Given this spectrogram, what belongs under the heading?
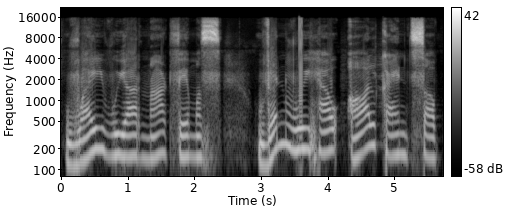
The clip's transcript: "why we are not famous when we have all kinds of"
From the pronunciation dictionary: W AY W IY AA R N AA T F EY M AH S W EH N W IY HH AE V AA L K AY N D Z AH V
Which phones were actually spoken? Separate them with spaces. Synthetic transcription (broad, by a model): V AY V IY AA R N AA T F EY M AH S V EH N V IY HH AE V AA L K AY N D S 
